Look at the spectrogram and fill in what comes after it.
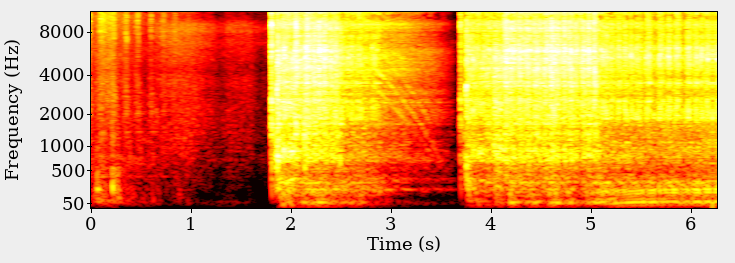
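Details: Rebuilt 1200cc Hillman Imp engine on the dyno during running-in, with a long-stroke crank, longer rods with spacers and a hotter cam with longer valves. It catches within a second, revs freely and falls back cleanly with even firing and no misses; runs normally.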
